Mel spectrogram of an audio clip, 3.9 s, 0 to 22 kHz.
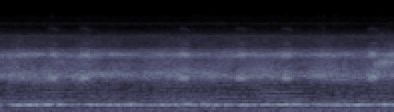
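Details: Frogs calling after a storm in the Green Corridor, Singapore, recorded as a 3D soundscape: a dense, unbroken chorus with a steady low drone and layered higher trills, shimmering throughout with no pauses.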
